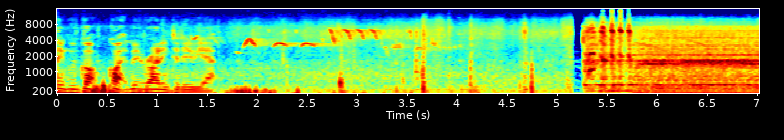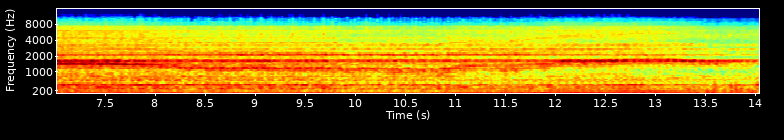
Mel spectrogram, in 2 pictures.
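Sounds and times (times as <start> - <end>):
motorcycle starter cranking: 5.2 - 14.0
motorcycle engine idling: 5.3 - 14.0.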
